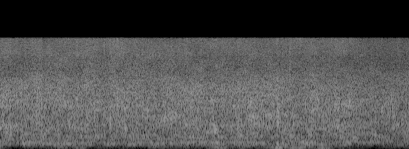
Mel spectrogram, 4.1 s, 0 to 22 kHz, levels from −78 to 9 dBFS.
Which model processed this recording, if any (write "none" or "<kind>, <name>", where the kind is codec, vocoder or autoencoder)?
codec, DAC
